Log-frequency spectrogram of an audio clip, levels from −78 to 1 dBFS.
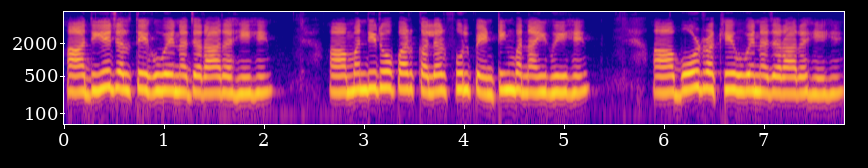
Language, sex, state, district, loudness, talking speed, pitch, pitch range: Hindi, female, Uttar Pradesh, Etah, -12 LUFS, 185 wpm, 260 Hz, 250-280 Hz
